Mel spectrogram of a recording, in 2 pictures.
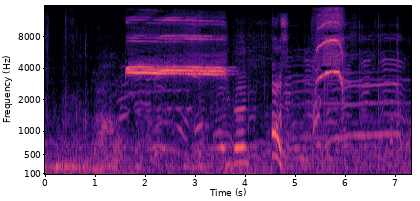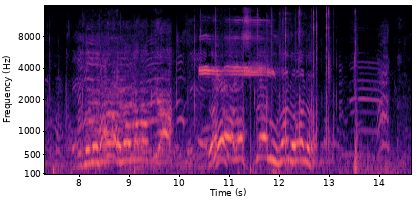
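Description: Referee's whistle blown in two long, steady, high blasts, one of about two seconds near the start and a shorter one past the middle, with players and spectators shouting between and after them.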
